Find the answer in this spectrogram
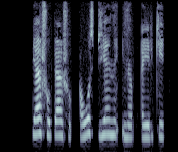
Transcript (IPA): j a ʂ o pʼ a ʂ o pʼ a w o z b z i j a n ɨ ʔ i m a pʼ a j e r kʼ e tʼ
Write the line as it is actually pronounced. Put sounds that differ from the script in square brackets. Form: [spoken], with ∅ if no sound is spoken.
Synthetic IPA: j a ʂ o pʼ a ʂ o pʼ a w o [s] b z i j a n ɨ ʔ i [n] a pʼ a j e r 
